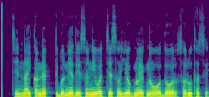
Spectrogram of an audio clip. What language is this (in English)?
Gujarati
